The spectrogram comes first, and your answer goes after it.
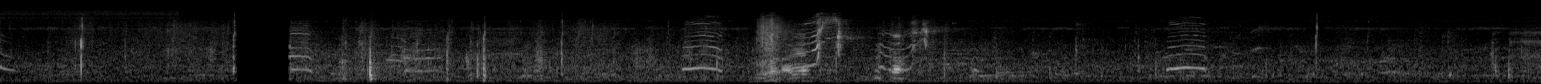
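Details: Monkey Rainbow, very angry, protecting Lucie from Kachoy: bursts of arched, harmonic squealing calls around the middle and again later, over steady insect hiss and faint background voices.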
